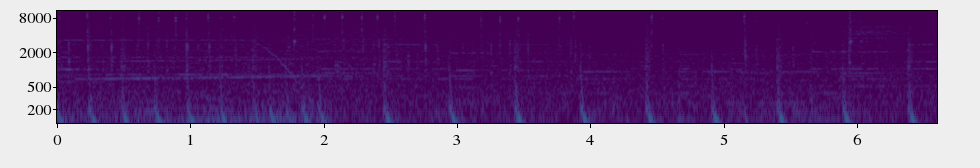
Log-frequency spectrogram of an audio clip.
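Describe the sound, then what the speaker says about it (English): Computer keyboard being typed on in quick, irregular bursts of sharp key clicks, close to the microphone, with no one speaking over it. "what's happening to my keyboard?"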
